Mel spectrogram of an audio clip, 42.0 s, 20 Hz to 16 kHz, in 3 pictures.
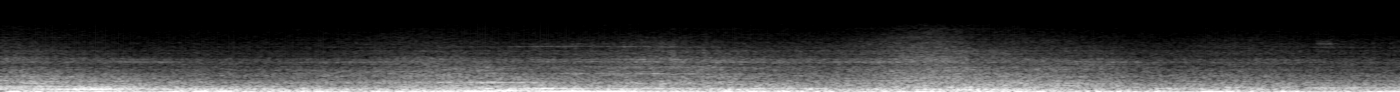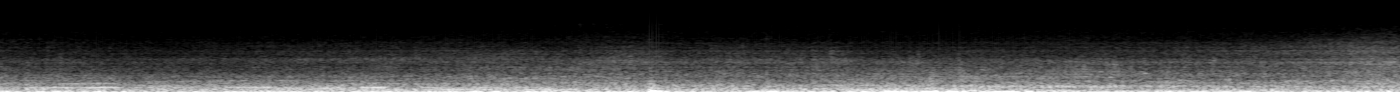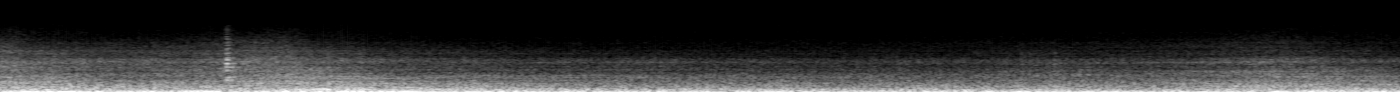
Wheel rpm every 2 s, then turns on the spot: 0, 0, 0, 0, 0, 0, 0, 0, 0, 0, 0, 0, 0, 0, 0, 0, 0, 0, 0, 0, 0.
none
